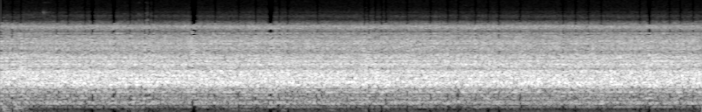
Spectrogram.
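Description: Portable radio giving out a steady static hiss, with no station or voice coming through.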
